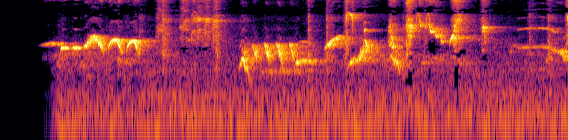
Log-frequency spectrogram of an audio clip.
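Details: White-rumped shama, a national champion in Thailand, sings a loud rich sequence: a wavering whistle, then dense descending chatter and sweeping high slurs with scarcely a pause.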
